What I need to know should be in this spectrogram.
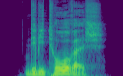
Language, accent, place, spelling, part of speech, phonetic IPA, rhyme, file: German, Germany, Berlin, debitorisch, adjective, [debiˈtoːʁɪʃ], -oːʁɪʃ, De-debitorisch.ogg
- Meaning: debtor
